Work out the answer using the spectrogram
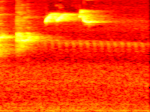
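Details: Orange-headed thrush song fragment meant to prompt other birds to sing: a steady whistle followed by two piercing high, slurred notes in quick succession.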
